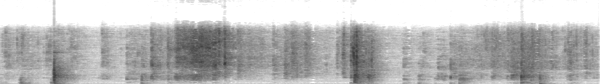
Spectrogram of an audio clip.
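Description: Plastic wrapping rustling and crinkling as a wrapped warmer piece is handled, with a few sharp knocks of the pieces and box, one right at the start, one just after, and one about halfway.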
